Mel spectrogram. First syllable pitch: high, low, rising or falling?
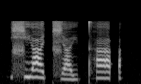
falling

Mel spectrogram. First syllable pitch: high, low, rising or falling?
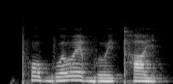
falling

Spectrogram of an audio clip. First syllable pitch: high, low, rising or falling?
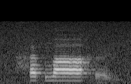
high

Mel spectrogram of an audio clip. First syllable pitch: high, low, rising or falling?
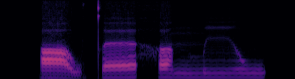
low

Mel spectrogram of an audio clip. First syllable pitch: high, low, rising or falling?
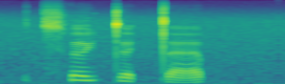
high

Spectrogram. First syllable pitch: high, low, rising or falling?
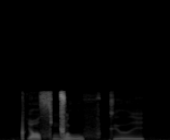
low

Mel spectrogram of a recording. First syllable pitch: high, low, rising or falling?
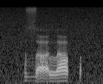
falling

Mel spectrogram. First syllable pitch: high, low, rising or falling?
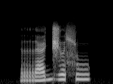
rising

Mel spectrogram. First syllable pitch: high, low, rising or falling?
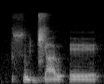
falling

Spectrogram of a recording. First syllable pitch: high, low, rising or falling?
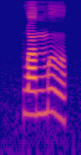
high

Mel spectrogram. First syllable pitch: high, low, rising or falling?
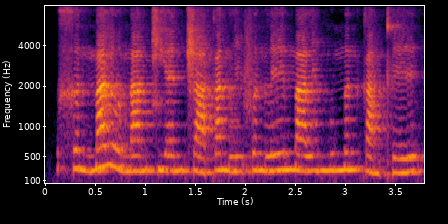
low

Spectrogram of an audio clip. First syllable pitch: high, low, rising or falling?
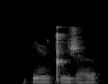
low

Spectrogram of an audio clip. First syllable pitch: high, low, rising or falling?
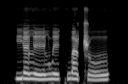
high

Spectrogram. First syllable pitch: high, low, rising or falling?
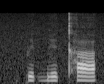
high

